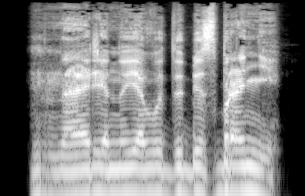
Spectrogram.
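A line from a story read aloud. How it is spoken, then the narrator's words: Viscount speaking through gritted teeth. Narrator (Russian): процедил сквозь зубы виконт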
